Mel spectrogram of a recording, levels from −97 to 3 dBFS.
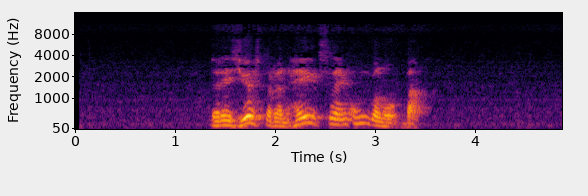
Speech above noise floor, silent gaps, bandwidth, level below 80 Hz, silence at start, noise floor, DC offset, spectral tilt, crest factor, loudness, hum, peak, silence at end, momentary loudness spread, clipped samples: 43 dB; none; 4.1 kHz; -62 dBFS; 1.35 s; -62 dBFS; under 0.1%; -10 dB/octave; 20 dB; -20 LUFS; none; -2 dBFS; 1.4 s; 13 LU; under 0.1%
